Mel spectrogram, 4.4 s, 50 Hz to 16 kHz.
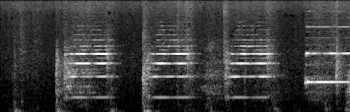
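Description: Workout interval timer counting down: three identical beeps about a second apart, then a longer, higher-pitched final beep near the end marking the end of the 30-second work interval. Soft thumps of hands and feet on a wooden floor come in between.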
